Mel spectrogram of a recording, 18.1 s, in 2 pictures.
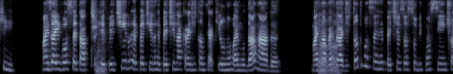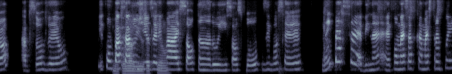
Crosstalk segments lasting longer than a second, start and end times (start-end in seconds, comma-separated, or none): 11.3-12.5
